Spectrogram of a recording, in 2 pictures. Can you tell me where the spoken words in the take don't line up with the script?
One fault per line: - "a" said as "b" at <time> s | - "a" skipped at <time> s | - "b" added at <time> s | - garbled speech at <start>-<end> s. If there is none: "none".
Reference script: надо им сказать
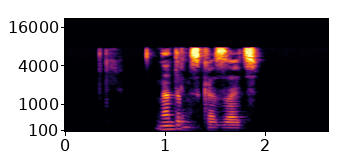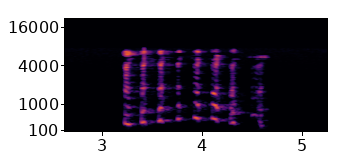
none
